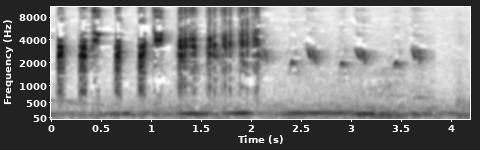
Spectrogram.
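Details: White-browed kerak basi reed warbler singing, kept to train other birds; a fast series of harsh, rasping chatters, then softer short warbling slurs, over a low steady hum.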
